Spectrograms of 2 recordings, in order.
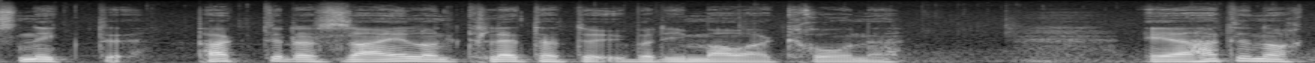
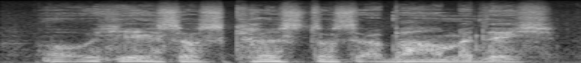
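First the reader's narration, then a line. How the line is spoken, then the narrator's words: Gasped. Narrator (German): keuchte Julian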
